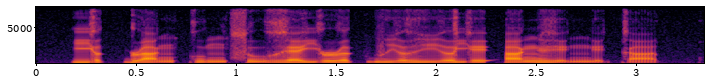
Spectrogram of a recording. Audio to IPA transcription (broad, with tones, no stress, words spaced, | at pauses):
jə˦˥k̚ɹa˨˩˨ŋ ku˨˩ŋsu˨˩˨ ɣɛ˧jɹə˦˥k̚ vi˧ə̯ɣi˧ə̯je˧˥ ʔa˧˥ŋɣe˨˩˨ŋe˨˩˨ ka˨˩t̚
